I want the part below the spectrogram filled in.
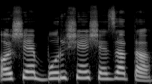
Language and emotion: Goan Konkani, neutral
